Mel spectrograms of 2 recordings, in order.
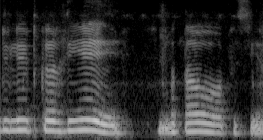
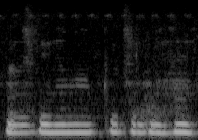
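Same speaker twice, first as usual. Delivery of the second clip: ordinary delivery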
